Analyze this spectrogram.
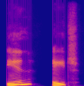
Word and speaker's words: inhibited: Notice the stress pattern, inhibited. The stress falls on the second syllable, hib.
